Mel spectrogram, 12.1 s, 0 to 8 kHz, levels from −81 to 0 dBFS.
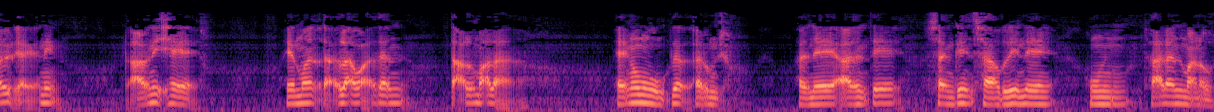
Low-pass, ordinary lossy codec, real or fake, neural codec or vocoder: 7.2 kHz; MP3, 24 kbps; fake; autoencoder, 22.05 kHz, a latent of 192 numbers a frame, VITS, trained on many speakers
